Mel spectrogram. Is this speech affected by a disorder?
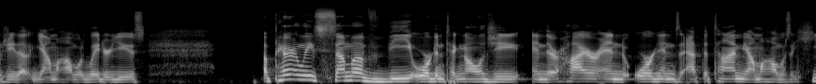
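No.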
